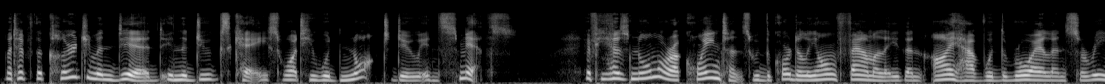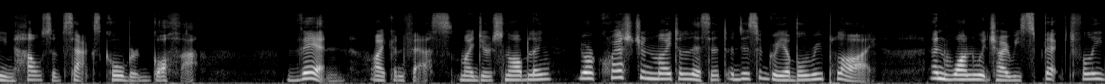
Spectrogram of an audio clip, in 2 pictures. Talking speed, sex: 160 wpm, female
